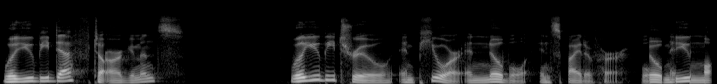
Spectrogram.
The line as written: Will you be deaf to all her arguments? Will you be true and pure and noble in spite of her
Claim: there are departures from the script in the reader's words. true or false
true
